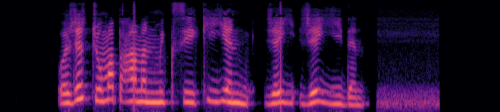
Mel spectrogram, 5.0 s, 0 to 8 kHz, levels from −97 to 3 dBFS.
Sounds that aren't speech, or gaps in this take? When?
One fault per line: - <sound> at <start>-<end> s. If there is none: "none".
none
